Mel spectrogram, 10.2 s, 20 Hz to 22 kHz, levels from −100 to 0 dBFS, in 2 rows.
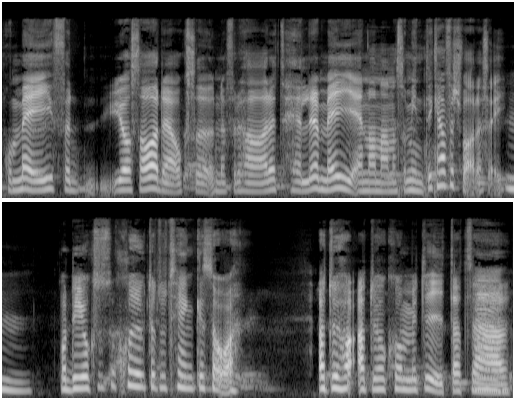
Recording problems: voice in the background; faint; throughout; 25 dB below the speech

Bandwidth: 15 kHz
